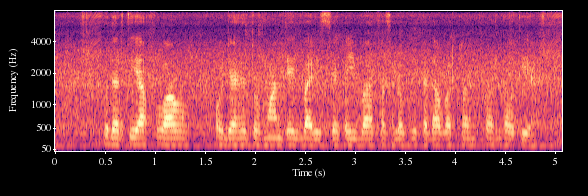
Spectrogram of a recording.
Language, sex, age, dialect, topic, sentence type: Hindi, male, 18-24, Hindustani Malvi Khadi Boli, agriculture, statement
